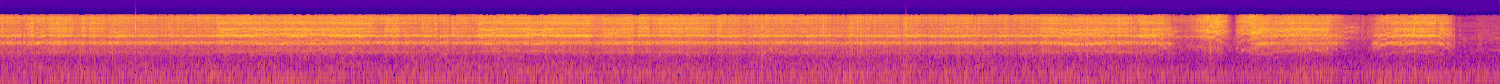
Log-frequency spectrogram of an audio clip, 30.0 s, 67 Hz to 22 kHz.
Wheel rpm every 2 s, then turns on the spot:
160, 160, 160, 160, 160, 160, 160, 160, 160, 160, 160, 110, 60, 80, 70.
none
